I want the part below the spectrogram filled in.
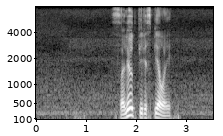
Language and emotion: Russian, positive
